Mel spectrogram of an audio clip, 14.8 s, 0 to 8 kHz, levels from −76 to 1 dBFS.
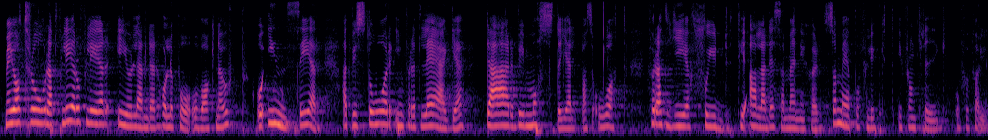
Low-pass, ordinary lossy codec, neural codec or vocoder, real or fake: none; none; none; real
